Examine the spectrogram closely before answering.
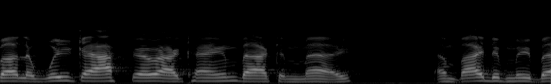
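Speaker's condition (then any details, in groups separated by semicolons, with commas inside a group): Cerebral palsy; speech affected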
